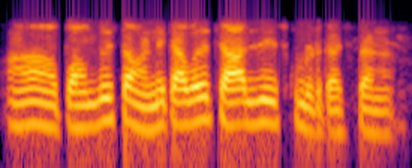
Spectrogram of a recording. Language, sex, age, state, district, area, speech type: Telugu, male, 18-30, Telangana, Mancherial, rural, conversation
